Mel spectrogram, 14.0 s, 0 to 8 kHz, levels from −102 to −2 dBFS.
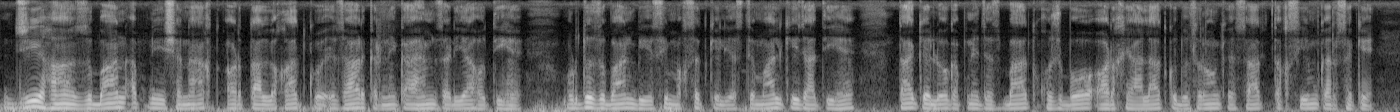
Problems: constant background noise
